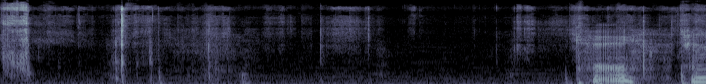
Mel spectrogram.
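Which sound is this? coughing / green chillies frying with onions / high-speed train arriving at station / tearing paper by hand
tearing paper by hand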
